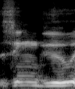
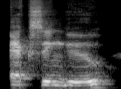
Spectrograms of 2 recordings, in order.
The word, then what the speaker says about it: Xingu: from the Xingu River, spelled with an X, Xingu, it looks like, or Xingu, down in Brazil.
